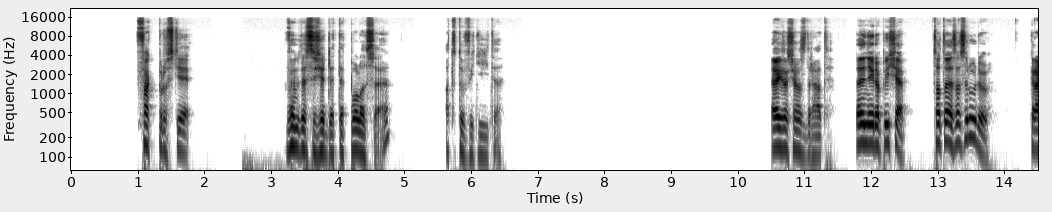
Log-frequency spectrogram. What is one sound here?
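A young man speaks with animation close to a microphone, in short bursts.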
